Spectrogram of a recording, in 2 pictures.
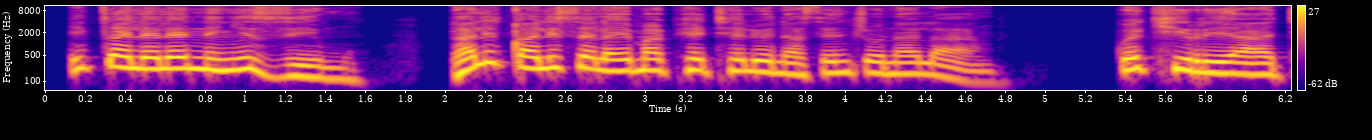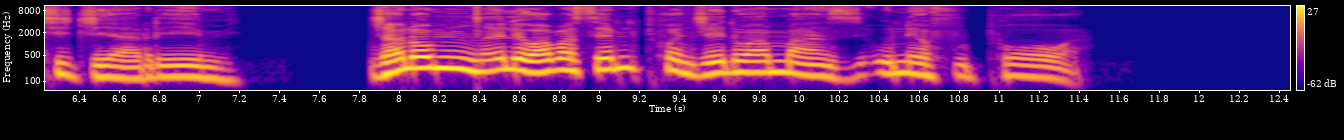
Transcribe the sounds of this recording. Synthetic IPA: iǀɛlɛleniŋizimu | laliǃalisɛlaɛmapʰɛtʰɛlweniasɛnt͡ʃʼɔnalaŋa | ɣwekʰirijatʰid̥ʒ̥ʱiariːmi | nd͡ʒʱalɔum̩ŋ͡ǀʱɛlɛwaβasem̩tʰɔnd͡ʒʱeniwamand͡zʱiunefutʰɔːwa

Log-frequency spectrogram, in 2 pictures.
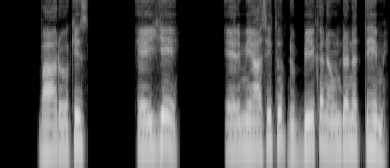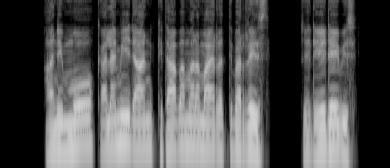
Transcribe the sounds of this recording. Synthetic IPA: baːɾuːkɪs | ʔeːjːeː | eːɾmɪjaːs̬ɪt̪ʊd̪ʊbːiːkɐnɐhʊnd̪ɐnɐt̪ːɪhɪmɛ̥ | ʔɐnɪmːo̞ːkʼɐlɐmiːᶑaːŋkɪt̪aːbɐmɐɾɐmaːɪrːɐt̪ːɪbɐrːe̞ːsːɛ̥ | d͡ʒɛᶑe̞ːd̪e̞ːbɪsɛ̥

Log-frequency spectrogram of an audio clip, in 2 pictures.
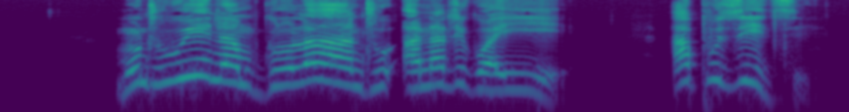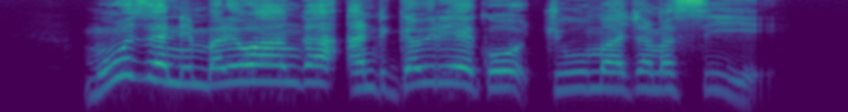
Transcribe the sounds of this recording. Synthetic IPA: muntʰuwinam̩ɡulɔlaːntʰuʔanat̬ik̬waiːjɛ̰ | apʰuzit͡sʰɛ̥ | muːzɛnim̩ɓalɛwaŋɡaʔandiɡawiɾɛkɔt͡ʃumat͡ʃamasiːjɛ̰

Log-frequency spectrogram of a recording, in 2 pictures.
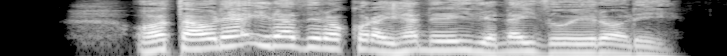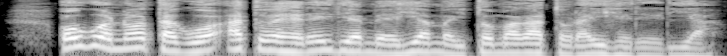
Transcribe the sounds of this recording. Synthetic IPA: ɔtaoɾeaʔiɾaðeɾɔkoɾaiɦaneɾeiɾiɛnaiðoeɾɔɾe | oɣwɔnɔtaɣwɔʔatoɛhɛɾɛiɾiɛmɛːhiamaitomaɣatoɾaiɦeɾeɾia

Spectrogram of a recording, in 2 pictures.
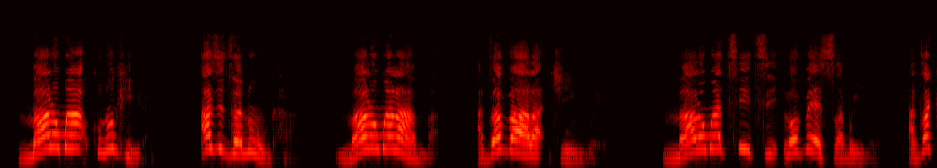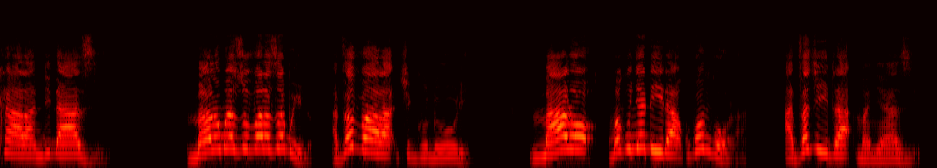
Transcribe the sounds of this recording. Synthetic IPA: m̩malɔmwakunɔŋkʰiɾaː | zid͡zanuːŋkʰa̰ | m̩malɔmwalamba̰ː | d͡zavalat͡ʃiːŋɡwɛ̰ | m̩malɔmwat͡sʰit͡sʰilɔpɛsaɓwḭnɔ | ad͡zakʰalandiɗaːzi | m̩malɔmwazɔvalazaɓwinɔ | a̰d͡zavalat͡ʃiɡuɗuːlḭ | m̩malɔmwakuɲaɗiɾakukɔŋɡɔla̰ː | d͡zat͡ʃit̬amaɲaːzḭ

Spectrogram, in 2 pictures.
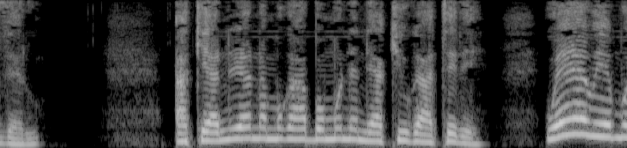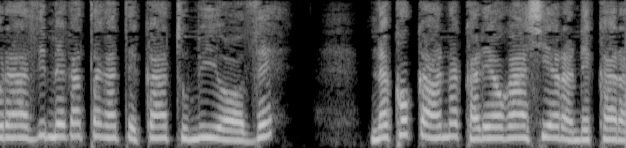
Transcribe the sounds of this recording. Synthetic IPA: ðɛ̰ɾu | akeaneɾeɾanamoɣaːbɔmonɛnɛakeuɣaːteɾe | wɛːwemoɾaðimeɣataɣatekaːtumijɔðɛ | nakɔkanakaɾeɔɣaɕiaɾanekaɾa

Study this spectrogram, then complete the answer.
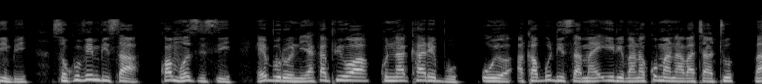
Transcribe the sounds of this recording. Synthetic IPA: so̞kuʋimbisa | kwam̤o̞zisi | ɦe̞bʱuɾo̞nijakapiwakunakaɾebʱu | ujo̞ʔakaɓuɗisamaiɾiʋanako̞manaʋataːtu | ʋa

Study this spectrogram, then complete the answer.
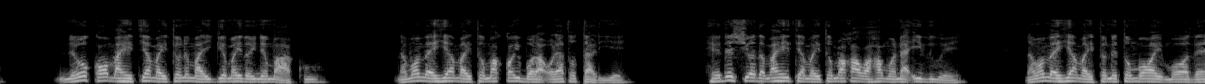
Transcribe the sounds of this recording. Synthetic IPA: neokɔmahetiamaitonemaiɡemaiðɔinemaku | namɔmɛhiamaitomakɔiboɾaʔoɾeatotaɾie | hendeɕjɔðɛmahetiamaitomakaɣwaɦamwɛnaʔiðue | namɔmɛɦiamaitonetomɔemɔðɛ

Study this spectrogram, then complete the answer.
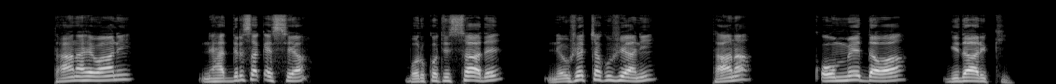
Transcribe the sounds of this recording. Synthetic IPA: t̪aːnɐhɛwaːnɪ | nɛɦɐd̪ːɪɾsɐkʼɛsːɪja | bɔɾkːɔt̪ɪsːaːd̪ɛ | nɛʊʃ̬ɛt͡ʃːɐk̬ʊʃ̬ɪjanɪ | t̪aːnɐ | kʼo̞ːmːe̞ːd̪ːɐwaː | ɡɪd̪aːɾɪkːɪ̰

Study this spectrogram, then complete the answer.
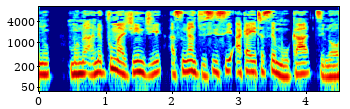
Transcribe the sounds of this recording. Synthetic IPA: mun̤uane̞p͡fumaʒind͡ʒiasiŋɡanzwisisiʔakaitase̞m̤ukad͡zino̞ːfa

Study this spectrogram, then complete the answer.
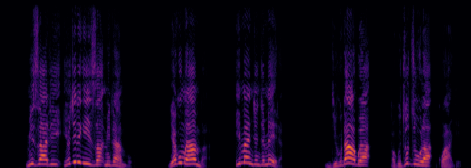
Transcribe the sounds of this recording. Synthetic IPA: mizatijɔt͡ʃitikizamitambɔ | jakumwamba̰ | imand͡ʒɛnd͡ʒɛmɛɾa̰ | ndikuɗaɓwa | pak̬ud͡zud͡zulakwaːkɛ

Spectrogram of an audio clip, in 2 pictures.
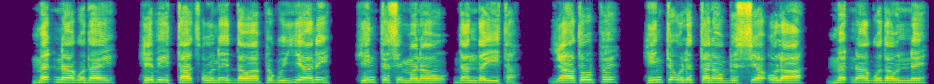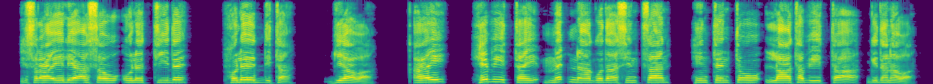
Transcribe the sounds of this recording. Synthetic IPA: mɛɗnaːɡɔd̪ɐj | hɛbiːt̪ːaːt͡sʼo̞ːne̞ːd̪ːɐwaːpːɛɡʊjɪjaːn | hɪnt̪ːɛsɪmːɐnɐwd̪ɐnd̪ɐjiːt̪ɐ | jaːt̪o̞ːpːɛ | hɪnt̪ːɛɔlɛt̪ːɐnɐwbɛsːɪjaːʔɔlaː | mɛɗɪnaːɡɔd̪ɐwnːɛ | ʔɪsɾaːʔe̞ːlɪjaːsɐwʔɔlɛt̪ːiːd̪ɛ | pʰɔle̞ːd̪ːɪt̪ɐ | ɡɪjaːwa̰ː | kʼɐj | hɛbiːt̪ːɐjmɛɗnaːɡɔd̪aːsɪnt͡sːaːn | hɪnt̪ːɛnt̪ːo̞ːlaːt̪ɐbiːt̪ːaːɡɪd̪ɐnɐwa̰ː

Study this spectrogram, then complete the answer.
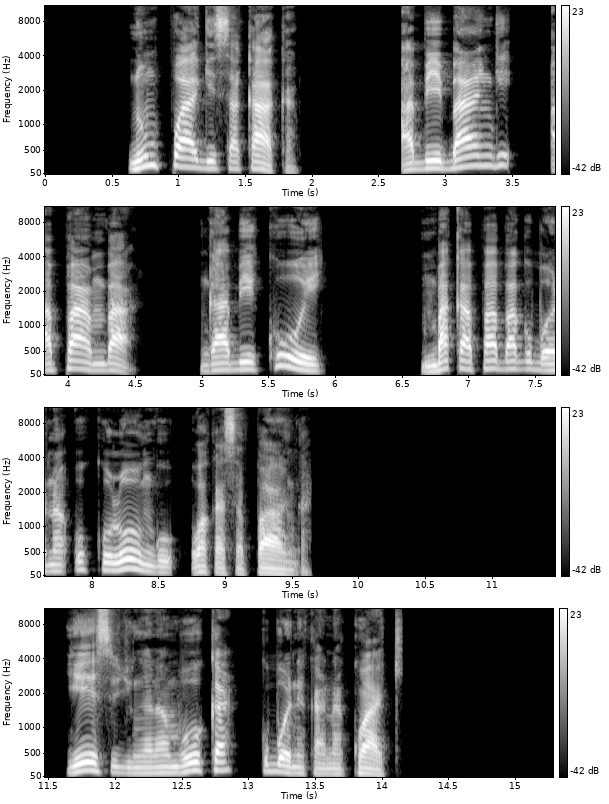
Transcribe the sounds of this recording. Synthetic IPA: num̩pwaɡisakaka | abibaŋɡi | apamba | ŋɡabikui | m̩bakapabaɡubɔnaʔukulɔŋɡuwakasapaŋɡa̰ | jɛsuɟiŋanambukakubɔnɛkanakwaki̥

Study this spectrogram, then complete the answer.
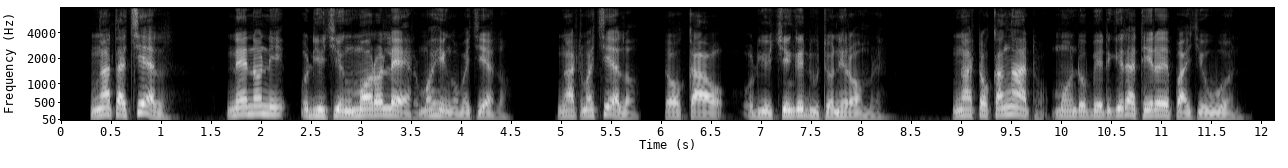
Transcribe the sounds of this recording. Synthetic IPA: ŋatat͡ʃɪɛl | nɛnɔnɪodjot͡ʃeŋmɔɾɔlɛrmɔɦɪŋɡɔmat͡ʃɪɛlɔ̰ | ŋatmat͡ʃɪɛlɔ | tɔːkaɔ̰ːodjot͡ʃjeŋɡedutonɪɾɔmɾɛ̰ | ŋatɔkaŋatɔ̰mɔndobedɡɪɾatɪɾɔɛpat͡ʃowon

